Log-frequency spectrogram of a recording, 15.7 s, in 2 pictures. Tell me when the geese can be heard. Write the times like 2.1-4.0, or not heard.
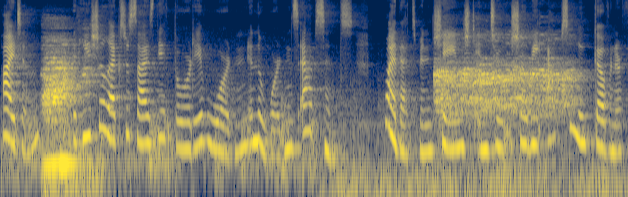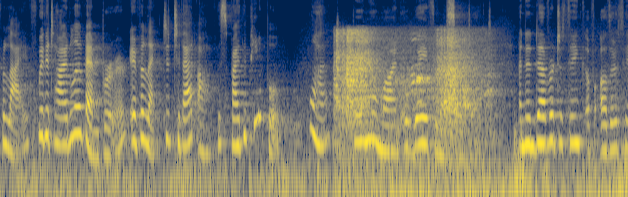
0.5-1.2, 5.4-7.2, 12.0-14.0.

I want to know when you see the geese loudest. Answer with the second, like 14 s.
1 s.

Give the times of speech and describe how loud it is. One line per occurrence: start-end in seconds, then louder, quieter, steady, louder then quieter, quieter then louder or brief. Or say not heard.
0.0-15.6 steady.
